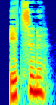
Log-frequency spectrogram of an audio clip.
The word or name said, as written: ætsende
